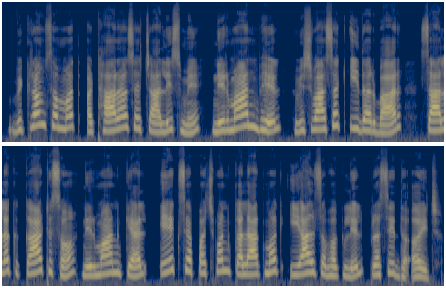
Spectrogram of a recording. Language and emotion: Maithili, neutral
